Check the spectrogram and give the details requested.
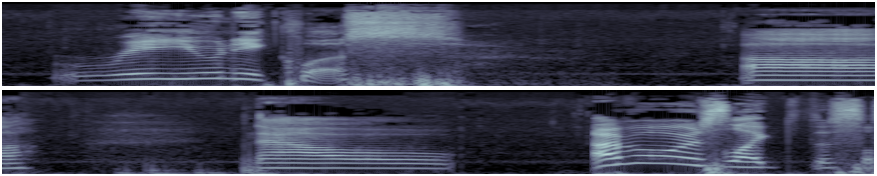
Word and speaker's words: Reuniclus: I was pronouncing it Reuniclus, but it's Reuniclus.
